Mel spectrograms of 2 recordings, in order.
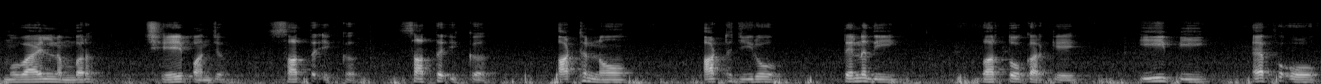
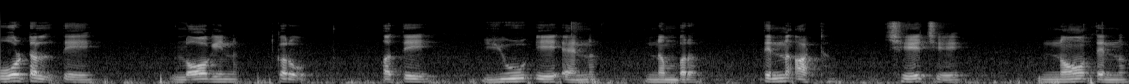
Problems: background sounds at intervals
